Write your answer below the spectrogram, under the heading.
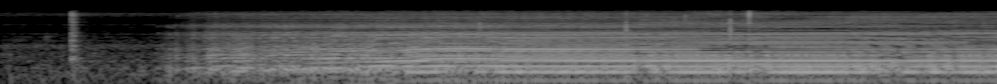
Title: Noisy LG fridge caused by frost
